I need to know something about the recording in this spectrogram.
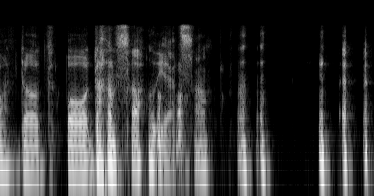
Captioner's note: laughs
